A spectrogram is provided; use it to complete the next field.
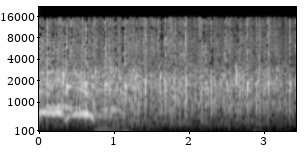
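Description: An audience at Mountain Stage applauds steadily for the staff, a dense wash of many hands clapping at an even level throughout, with a faint tonal whistle or instrument note sliding briefly near the start.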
